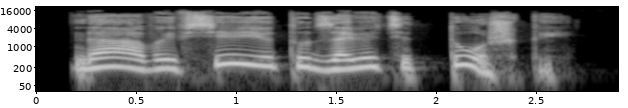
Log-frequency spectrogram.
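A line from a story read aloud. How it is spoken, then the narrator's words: Sad. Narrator (Russian): печально произнес он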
